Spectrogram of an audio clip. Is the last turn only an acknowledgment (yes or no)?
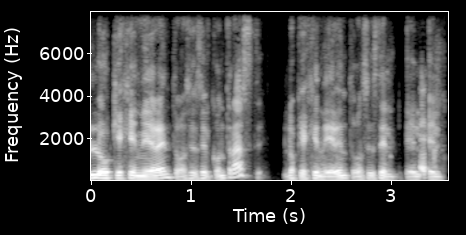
yes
